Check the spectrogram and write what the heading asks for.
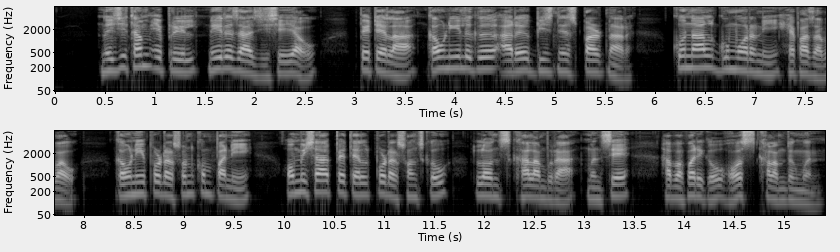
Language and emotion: Bodo, neutral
